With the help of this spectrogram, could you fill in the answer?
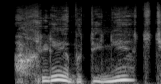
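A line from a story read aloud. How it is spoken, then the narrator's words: Heavy sigh. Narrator (Russian): тяжко вздохнул крот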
